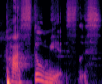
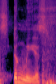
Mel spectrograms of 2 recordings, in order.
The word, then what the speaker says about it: posthumously: Posthumously. Through the wall. Through the wall. So posthumously. Posthumously. You keep saying stumious.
